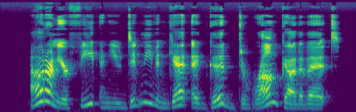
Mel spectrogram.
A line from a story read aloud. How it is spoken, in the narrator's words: Sano grumbled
